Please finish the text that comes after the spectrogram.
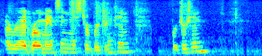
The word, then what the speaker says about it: Bridgerton: read romancing mr bridgington bridgerton i gotta get that right because i always say it like bridgington but it's bridgette but uh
